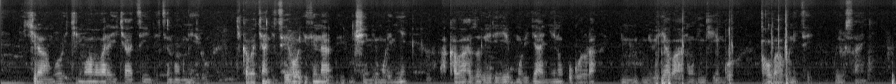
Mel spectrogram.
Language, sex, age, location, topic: Kinyarwanda, male, 18-24, Kigali, health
